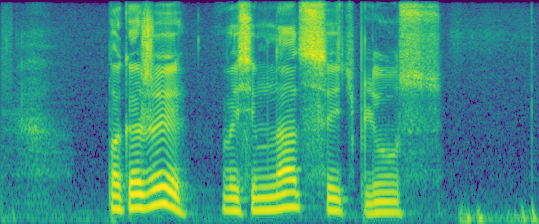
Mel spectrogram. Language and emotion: Russian, sad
